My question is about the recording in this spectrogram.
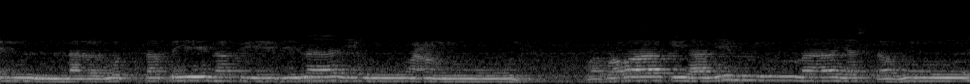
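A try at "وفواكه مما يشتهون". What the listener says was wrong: Jadi jangan juga lupa makhrajnya. Yash. Fi jangan pi. Jangan juga lupa makhrajnya.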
